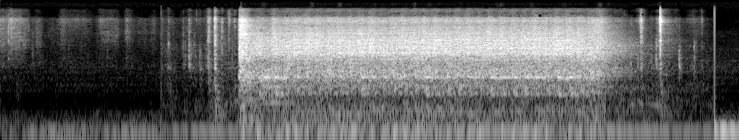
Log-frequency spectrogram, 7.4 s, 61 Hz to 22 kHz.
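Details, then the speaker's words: 1993 Chevy Cheyenne work truck after a tune-up: the starter spins the engine at an even, fairly quick rhythm for several seconds but it never catches, crank no start. "I don't know what happened guys [Music] it's one of those things you like super careful about and it's a pretty simple job and it should be all set up exactly how it's supposed to but there's no sign of life whatsoever"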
